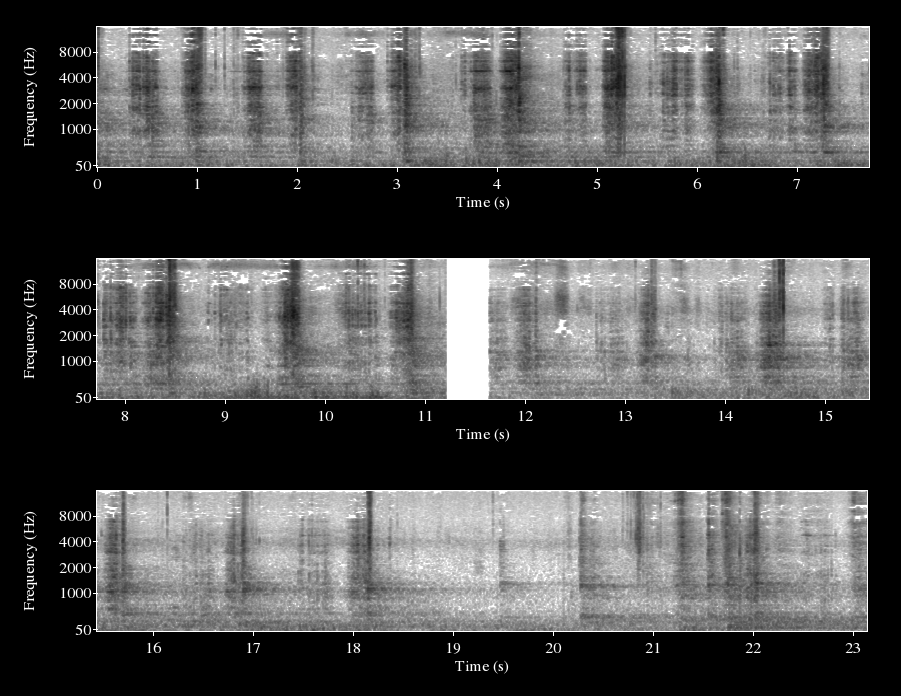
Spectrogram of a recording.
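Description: A long-handled scraper strips hatch sealing tape from a ship's hatch cover, giving a continuous rough rasping and scraping with repeated strokes, fairly close and steady, with a brief gap midway.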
